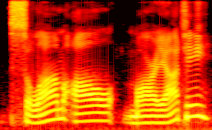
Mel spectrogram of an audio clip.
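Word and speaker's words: Salam Al-Marayati: And Salam Al-Marayti, am I pronouncing that right, Salam?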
